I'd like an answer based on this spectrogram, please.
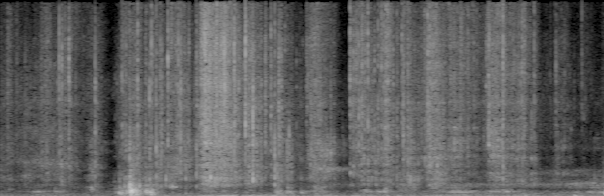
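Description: Paper bag of bird seed crinkling and rustling as handfuls of seed are scooped out by hand, with small irregular clicks and rattles.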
